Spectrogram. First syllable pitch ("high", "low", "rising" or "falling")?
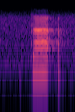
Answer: falling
